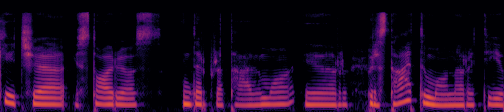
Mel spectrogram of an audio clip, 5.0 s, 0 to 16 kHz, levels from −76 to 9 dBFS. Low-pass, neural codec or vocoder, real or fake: 10.8 kHz; codec, 24 kHz, 3.1 kbps, DualCodec; fake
